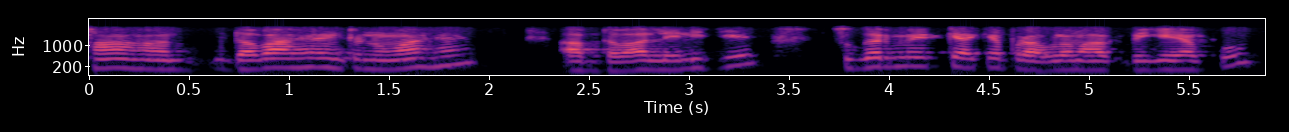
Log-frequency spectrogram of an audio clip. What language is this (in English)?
Hindi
